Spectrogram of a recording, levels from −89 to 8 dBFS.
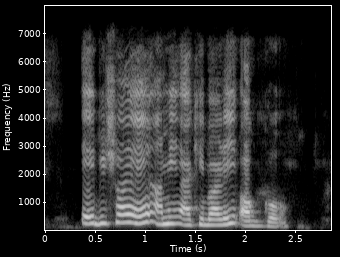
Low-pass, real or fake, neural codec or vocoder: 7.2 kHz; fake; codec, 16 kHz, 4 kbps, FunCodec, trained on Chinese and English, 50 frames a second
